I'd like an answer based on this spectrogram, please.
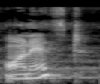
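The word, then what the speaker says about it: honest: H will be silent, so we will say इट ऑनेस्ट।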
